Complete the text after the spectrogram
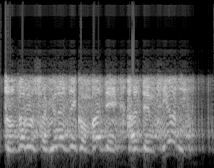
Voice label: dialogs spanish; War Thunder

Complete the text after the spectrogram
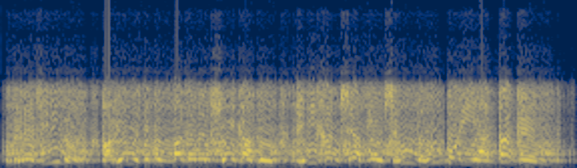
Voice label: dialogs spanish; War Thunder

